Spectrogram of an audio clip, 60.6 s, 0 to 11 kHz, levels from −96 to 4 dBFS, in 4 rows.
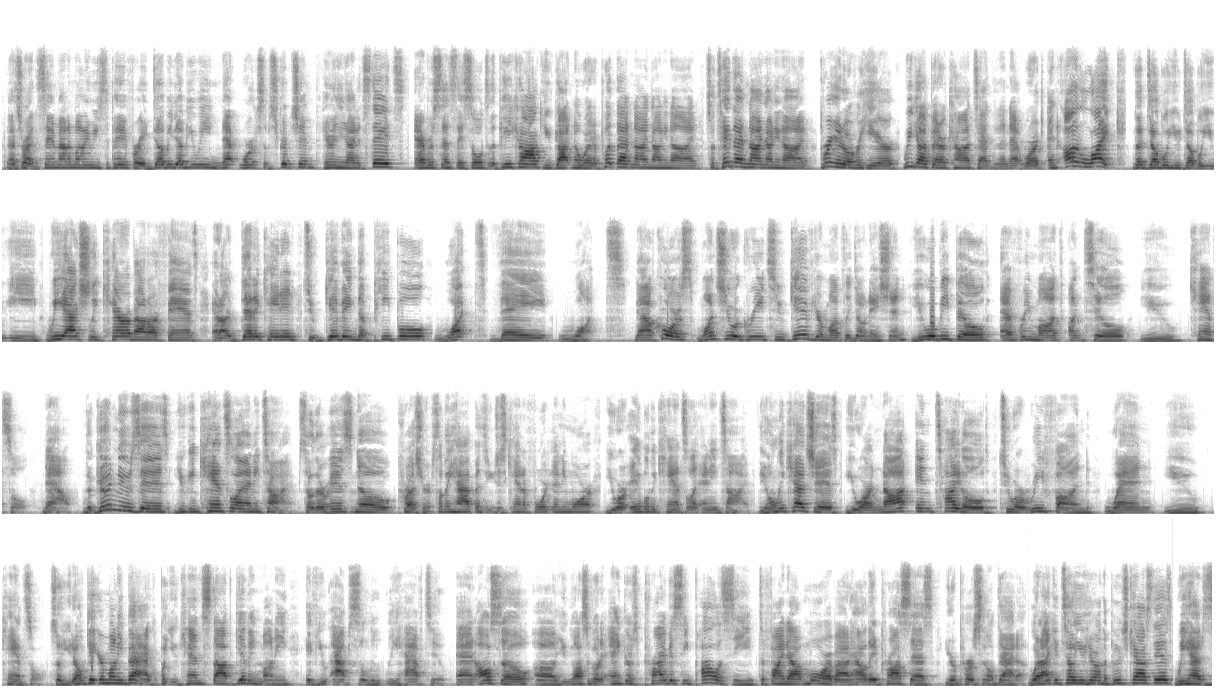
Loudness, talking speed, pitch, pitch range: -27 LUFS, 190 wpm, 165 Hz, 150-195 Hz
